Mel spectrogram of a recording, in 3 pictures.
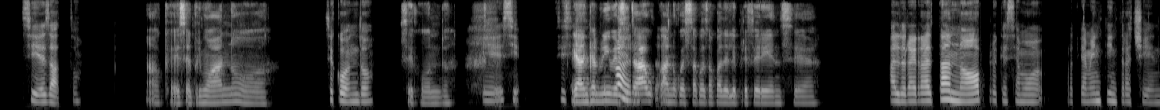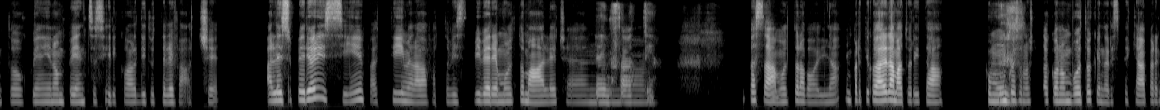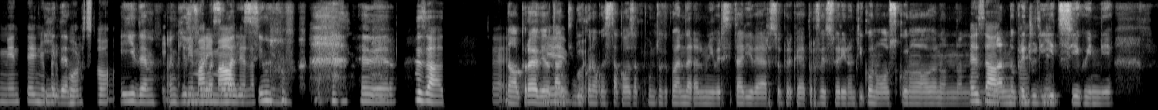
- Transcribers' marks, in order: tapping; "anche" said as "anghe"; "cioè" said as "ceh"; chuckle; laughing while speaking: "malissimo"; chuckle; laughing while speaking: "Esa"
- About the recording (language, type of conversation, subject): Italian, unstructured, È giusto giudicare un ragazzo solo in base ai voti?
